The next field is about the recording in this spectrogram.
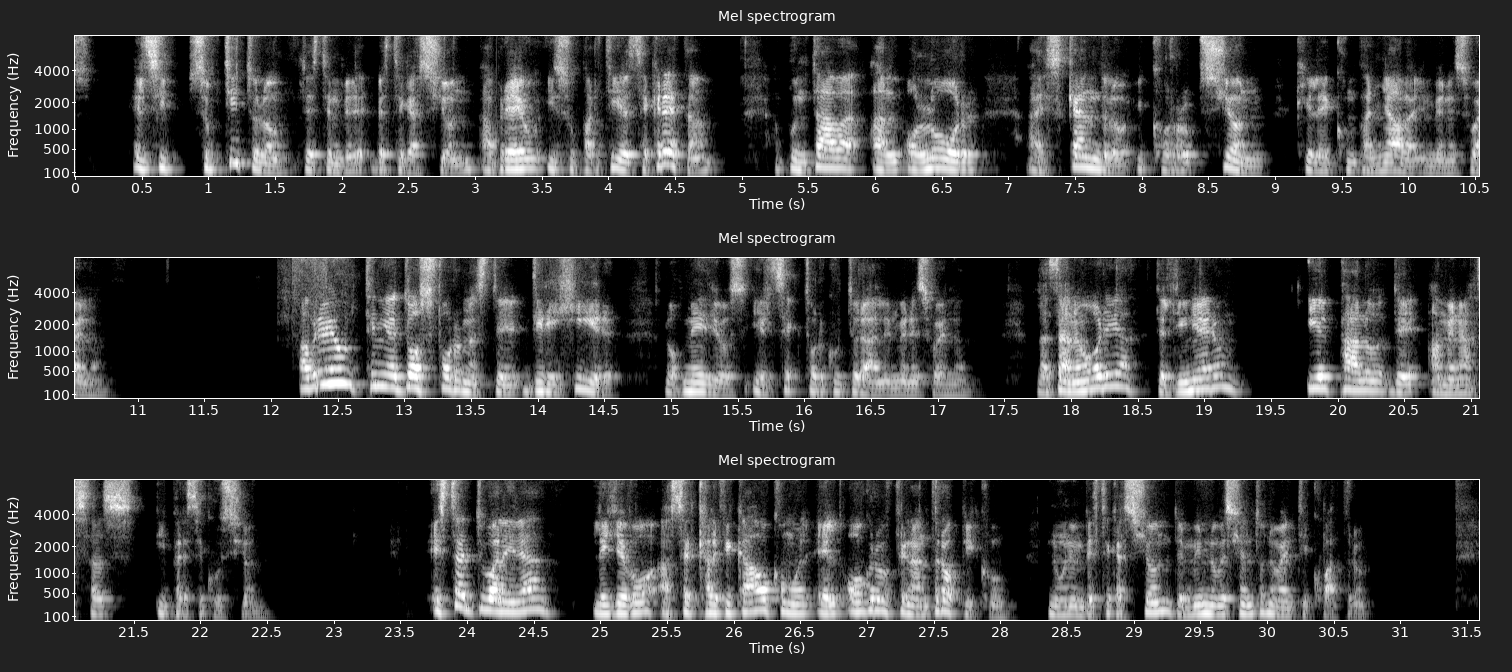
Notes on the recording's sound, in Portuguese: Plataforma ZOOM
